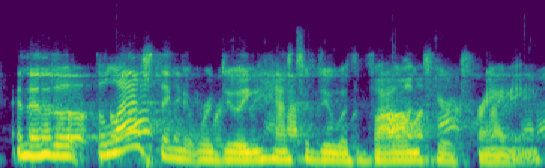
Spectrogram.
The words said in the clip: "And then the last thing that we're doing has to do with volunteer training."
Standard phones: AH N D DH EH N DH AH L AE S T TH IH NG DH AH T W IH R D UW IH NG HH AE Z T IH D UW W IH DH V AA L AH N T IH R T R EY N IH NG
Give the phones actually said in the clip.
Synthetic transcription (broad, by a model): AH N DH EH N DH AH L AE S T TH IH NG DH AH T W IH R D UW IH NG HH AE Z T IH D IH W IH DH V AA L AH N T IH R T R EY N IH NG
